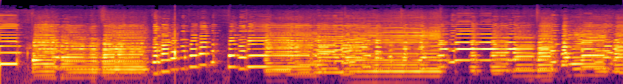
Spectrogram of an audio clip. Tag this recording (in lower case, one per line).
music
